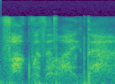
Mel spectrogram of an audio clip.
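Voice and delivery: embarrassed whisper. Real, not acted. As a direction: whisper it as if ashamed. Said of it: "I have to whisper 'cause I'm so embarrassed".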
